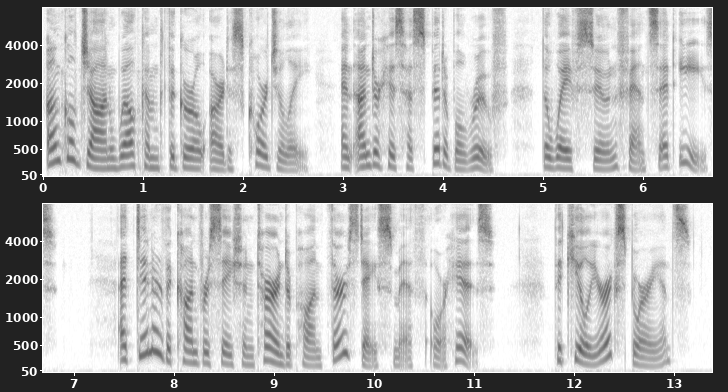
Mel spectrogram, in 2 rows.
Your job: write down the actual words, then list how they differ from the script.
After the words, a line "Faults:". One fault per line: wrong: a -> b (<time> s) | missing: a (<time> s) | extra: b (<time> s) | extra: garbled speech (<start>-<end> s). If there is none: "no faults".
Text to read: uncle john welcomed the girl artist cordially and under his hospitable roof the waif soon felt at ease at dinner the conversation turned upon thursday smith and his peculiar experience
uncle john welcomed the girl artist cordially and under his hospitable roof the waif soon fence at ease at dinner the conversation turned upon thursday smith or his peculiar experience
Faults:
wrong: felt -> fence (5.7 s)
wrong: and -> or (10.5 s)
